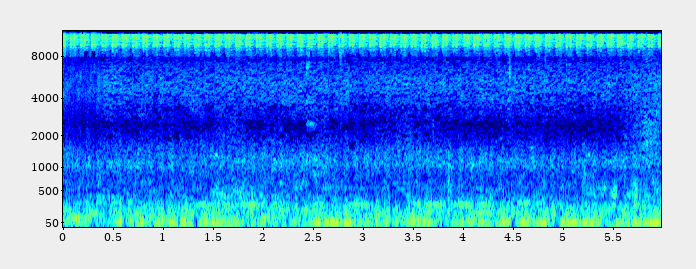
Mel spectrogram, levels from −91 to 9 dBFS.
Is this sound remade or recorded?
recorded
